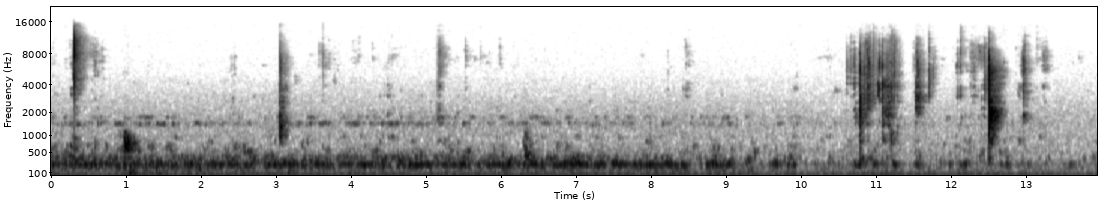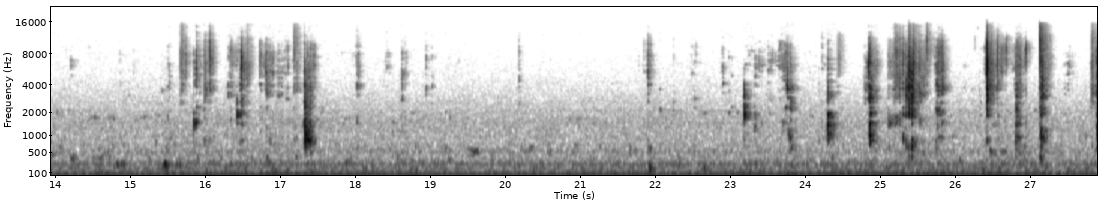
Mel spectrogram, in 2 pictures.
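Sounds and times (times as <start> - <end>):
slime squished by hand: 10.6 - 13.3, 15.5 - 18.2, 23.1 - 27.9.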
